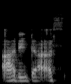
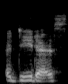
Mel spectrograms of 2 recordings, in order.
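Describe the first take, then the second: First: It is said the original non-American way. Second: It is said the common American way. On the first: The speaker calls it right. "the proper way to pronounce it" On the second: The speaker calls it wrong. "something that we mispronounce here in the U S all the time"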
